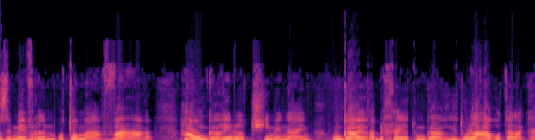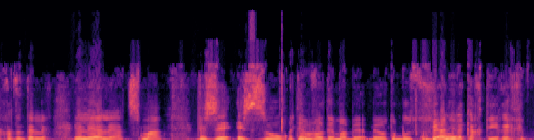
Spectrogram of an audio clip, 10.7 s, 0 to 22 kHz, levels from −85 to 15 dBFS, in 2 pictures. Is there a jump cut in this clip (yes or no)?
yes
